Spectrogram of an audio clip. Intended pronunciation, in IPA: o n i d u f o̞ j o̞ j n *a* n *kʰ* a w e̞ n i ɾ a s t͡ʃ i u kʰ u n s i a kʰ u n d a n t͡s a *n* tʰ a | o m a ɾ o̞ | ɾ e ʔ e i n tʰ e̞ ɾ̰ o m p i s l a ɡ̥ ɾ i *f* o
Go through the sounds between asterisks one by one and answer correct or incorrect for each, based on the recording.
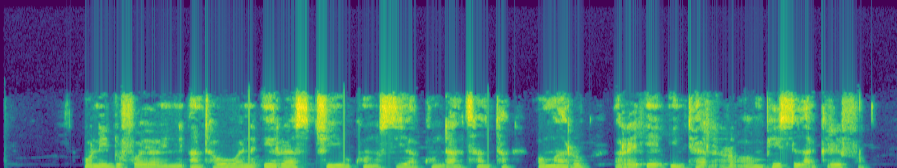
correct, incorrect, correct, correct

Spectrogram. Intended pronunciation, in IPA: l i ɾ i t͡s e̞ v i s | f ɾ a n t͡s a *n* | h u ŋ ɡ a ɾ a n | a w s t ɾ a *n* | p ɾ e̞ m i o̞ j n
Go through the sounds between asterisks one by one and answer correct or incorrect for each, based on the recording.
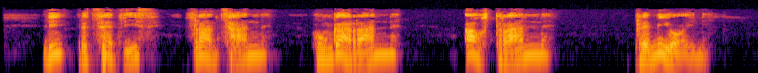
correct, correct

